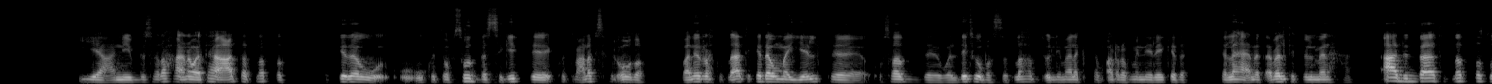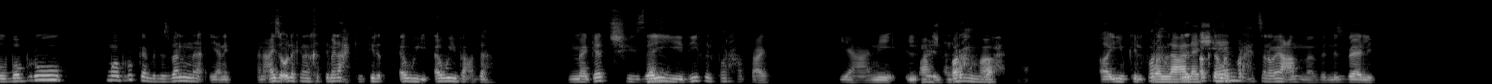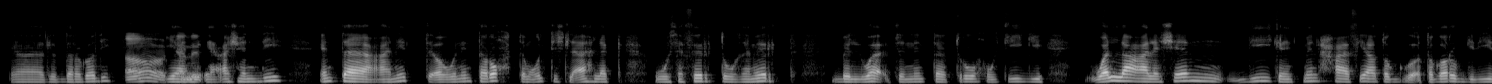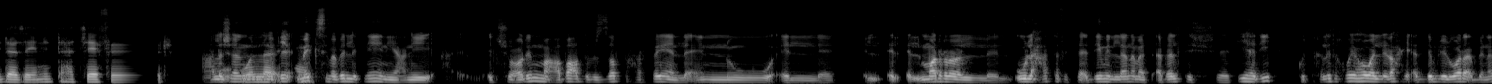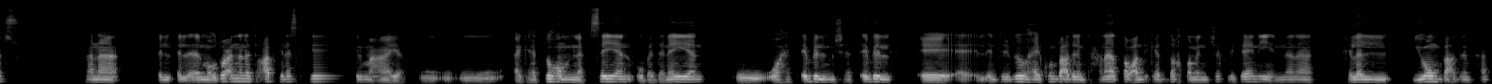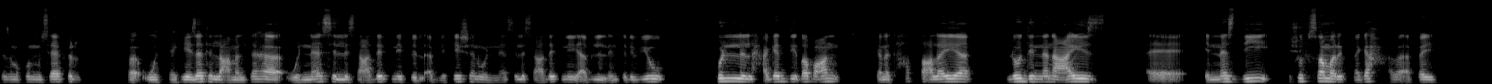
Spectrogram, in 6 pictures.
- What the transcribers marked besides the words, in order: put-on voice: "ومبروك، مبروك"; in English: "mix"; in English: "الinterview"; in English: "الأبلكيشن"; in English: "الinterview"; tsk; in English: "load"
- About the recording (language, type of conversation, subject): Arabic, podcast, قرار غيّر مسار حياتك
